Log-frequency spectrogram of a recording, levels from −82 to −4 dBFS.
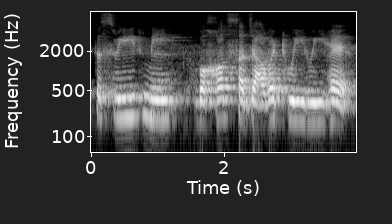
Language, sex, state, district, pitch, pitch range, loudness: Hindi, female, Rajasthan, Jaipur, 180 Hz, 175-190 Hz, -15 LUFS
